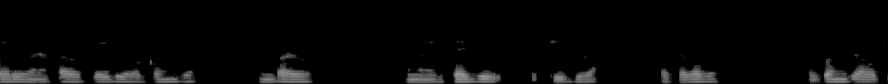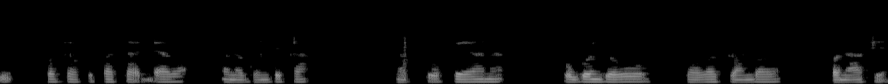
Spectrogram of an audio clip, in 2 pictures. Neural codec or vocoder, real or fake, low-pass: none; real; 3.6 kHz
